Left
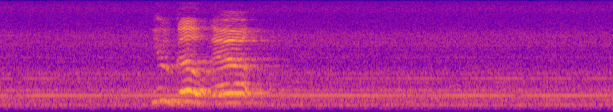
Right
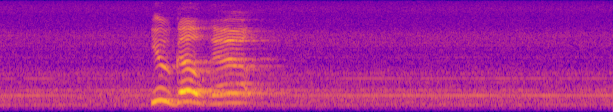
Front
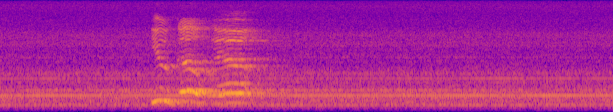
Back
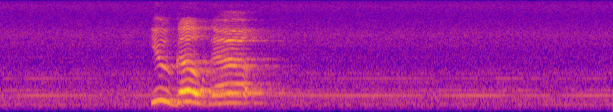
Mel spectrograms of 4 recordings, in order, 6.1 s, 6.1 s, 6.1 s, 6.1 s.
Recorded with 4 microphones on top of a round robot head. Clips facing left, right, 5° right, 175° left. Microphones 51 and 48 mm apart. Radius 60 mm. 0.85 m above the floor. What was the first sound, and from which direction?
A child speaking, 105° right.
